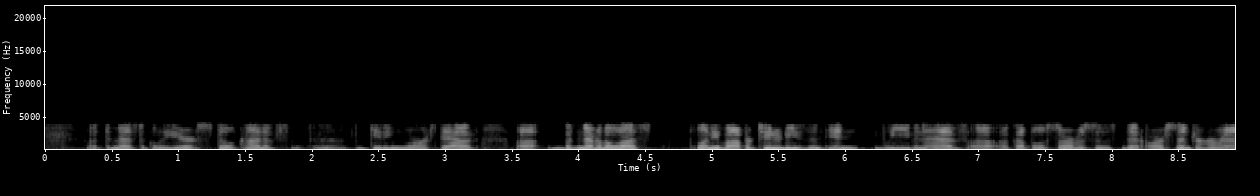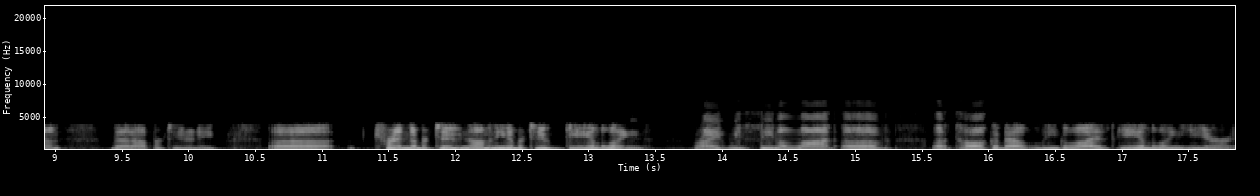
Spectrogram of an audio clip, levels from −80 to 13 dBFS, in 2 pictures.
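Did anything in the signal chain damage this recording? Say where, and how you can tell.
Yes. The codec stage did the most lasting harm. Across the whole speech clip the band stops at 4 kHz, and the sound has a rough, slightly synthetic texture. That points to G.729 at about 8 kbit/s, here the G.729A variant. This codec rebuilds each 10 ms frame from a vocal tract model, a pitch predictor and a few pulses. The original waveform is discarded, and the damage is plainly audible.

The converter adds a second fault, periodic clock jitter, from 13.32 to 15.98 s. In that span the speech gains a metallic, rough edge that drops out during pauses. The clock was being shaken at a steady rate of about 2 kHz. Each component of the sound then picks up sidebands at that spacing above and below it, and the high frequencies suffer most. Because the edge stops in silence, the fault lies in the sampling clock and not in added noise.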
